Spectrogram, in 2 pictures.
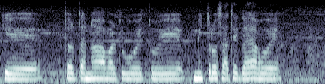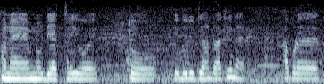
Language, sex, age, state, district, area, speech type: Gujarati, male, 18-30, Gujarat, Anand, rural, spontaneous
